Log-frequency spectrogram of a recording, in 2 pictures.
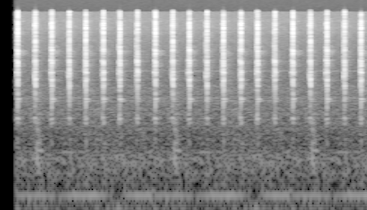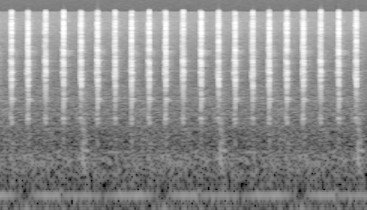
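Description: Clock-style ticking sound effect for a quiz countdown timer: sharp, evenly spaced ticks, about four a second, over a faint low hum.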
